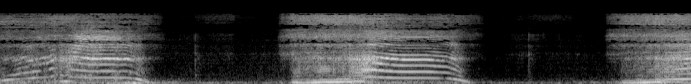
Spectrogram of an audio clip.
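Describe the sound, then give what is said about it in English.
A man snores loudly, three long, droning snores with a groaning, almost vocal pitch that rises and falls, separated by short quiet breaths. “I love him still, but I can't see anyone else's snoring being worse than his.”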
